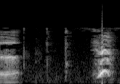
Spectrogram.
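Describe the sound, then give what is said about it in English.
A brief voiced sound opens, a few faint clicks follow, then a short, loud burp erupts abruptly near the end and quickly dies away, from a person full after eating too many Easter eggs. “Burping. I'm full.”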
